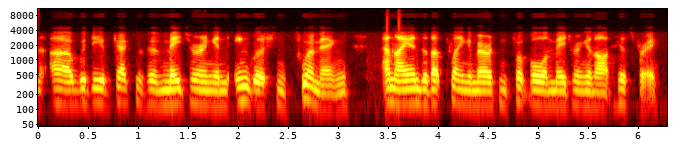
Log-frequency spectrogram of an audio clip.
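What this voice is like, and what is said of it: Foreign, non-American accent. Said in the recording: “why would anyone with this kind of an accent like American football?”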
